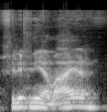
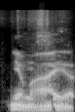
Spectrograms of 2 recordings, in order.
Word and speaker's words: Filipe Niemeyer: É assim mesmo a pronúncia, o Filipão? Bom dia a todos. Sim, é Felipe Niemeyer. Niemeyer, legal.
